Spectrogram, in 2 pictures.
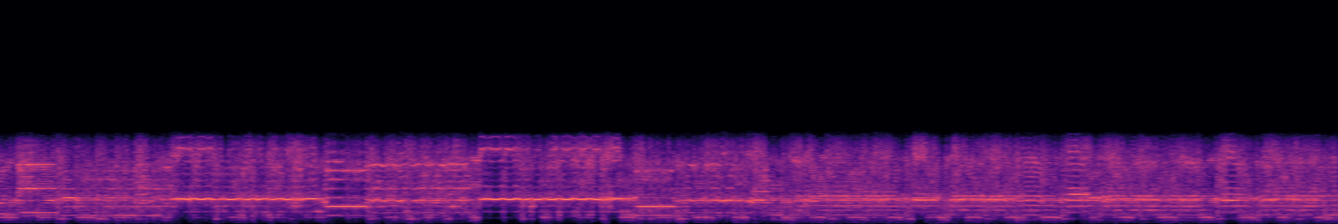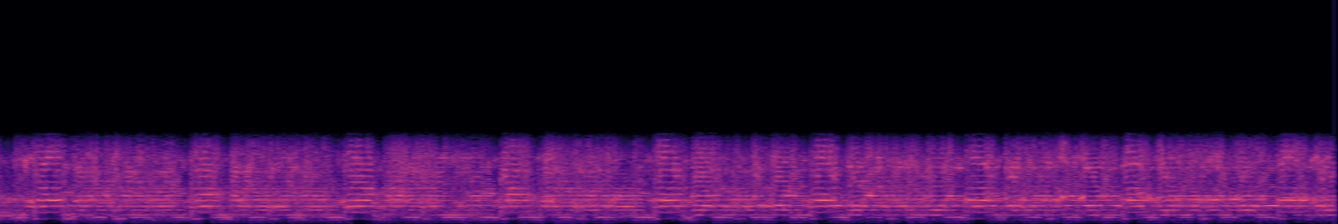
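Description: Live instrumental ensemble music: a low figure repeating at an even pulse, with held higher melody notes above it.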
